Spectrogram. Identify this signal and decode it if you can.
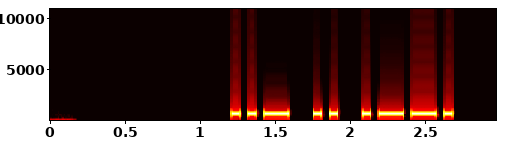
Morse code, heard as a keyed tone, about 21 wpm, 700 Hz. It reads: UIP
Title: USA Call Sign Postfixes - 3 Letters 22wpm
